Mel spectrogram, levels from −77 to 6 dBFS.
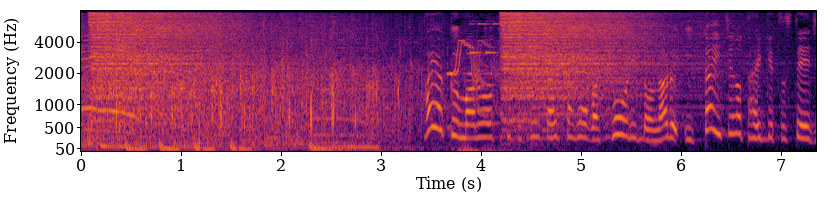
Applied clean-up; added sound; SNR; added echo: none; Hi-hat; -1 dB; none.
